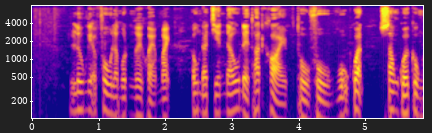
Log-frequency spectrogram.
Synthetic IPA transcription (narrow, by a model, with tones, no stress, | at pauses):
lu˧ŋḭ˧˥əfu˨˩laː˨˩mo˨˩t̚ŋɨ˨˩əjxwɛː˧˩ma̰˧˨jŋ̟ | ʔə˧wŋ͡mɗa̰ː˧˥t͡ɕi˨˦ənɗə˨˦wɗe˧˩t̪ʰwaː˦˥t̚xɔ˧˩jt̪ʰu˧˩fu˧˩vṵ˧˥kwə̰˧˨n | sɔ˧wŋ͡mku˨˦jkʊ˨˩ŋ͡m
